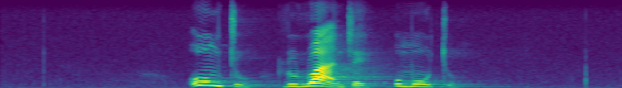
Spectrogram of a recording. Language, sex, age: Xhosa, female, 24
